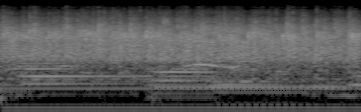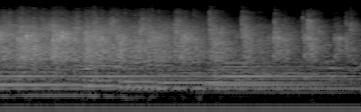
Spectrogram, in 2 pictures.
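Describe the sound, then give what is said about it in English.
An audience at a worship service claps their hands together steadily for Jesus, the broad reverberant burst of applause sustained throughout over a low sustained organ-like hum. “Clap those hands for Jesus if you can.”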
